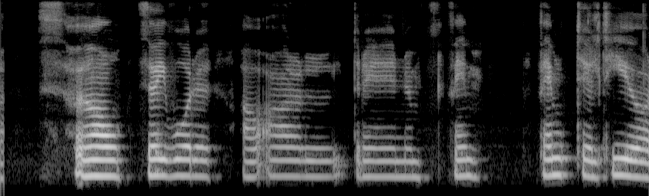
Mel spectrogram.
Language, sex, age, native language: Icelandic, male, 11, Icelandic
